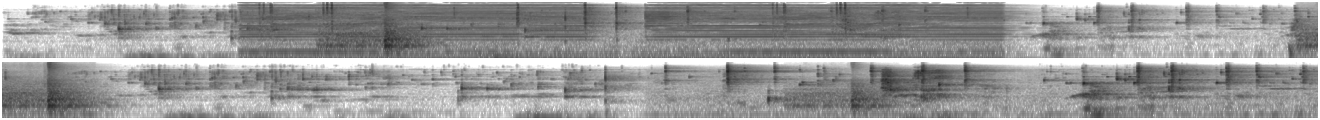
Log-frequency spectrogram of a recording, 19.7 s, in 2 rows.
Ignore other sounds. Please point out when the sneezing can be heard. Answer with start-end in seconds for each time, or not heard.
not heard.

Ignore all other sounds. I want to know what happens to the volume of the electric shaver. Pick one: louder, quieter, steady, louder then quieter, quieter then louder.
steady.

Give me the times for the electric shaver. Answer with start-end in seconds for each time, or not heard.
1.8-7.5.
